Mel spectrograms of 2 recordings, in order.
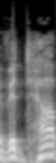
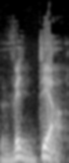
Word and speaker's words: विद्या: एक शब्द है विद्या कुछ लोग इसे विद्या पढ़ते हैं विद्या जो कि गलत है सही उच्चारण है विद्या विद्या विद्या से बना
